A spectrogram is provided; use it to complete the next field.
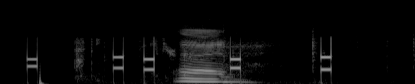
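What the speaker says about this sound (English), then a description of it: "I dial the 1." Telephone keypad dialing tones ring out as a series of short, crisp two-tone beeps, spaced unevenly, loud and close, with someone talking briefly in the middle between presses.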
